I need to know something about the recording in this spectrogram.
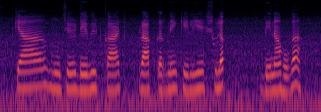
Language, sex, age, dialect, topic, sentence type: Hindi, female, 36-40, Marwari Dhudhari, banking, question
